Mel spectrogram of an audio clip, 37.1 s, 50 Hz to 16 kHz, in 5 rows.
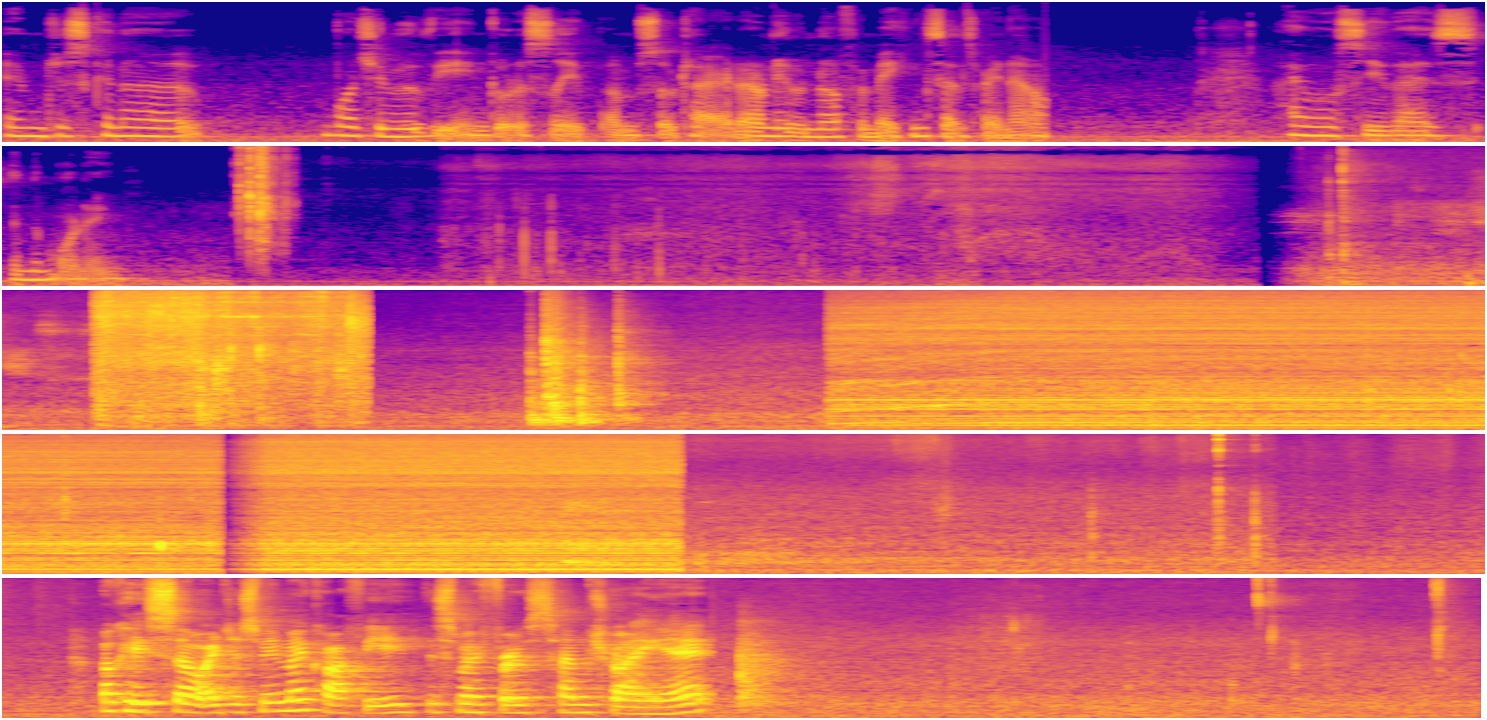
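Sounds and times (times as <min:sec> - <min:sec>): coffee machine humming and whining: 0:18.9 - 0:25.7.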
